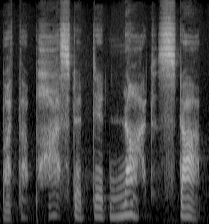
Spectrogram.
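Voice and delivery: hushed, breathy narration; whisper. A narrator's reading. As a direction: drop to a whisper for suspense. Dramatic hush after the yell.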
